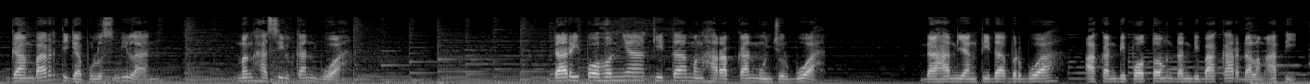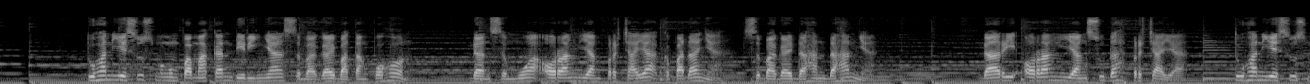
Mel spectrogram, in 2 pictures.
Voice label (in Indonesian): kabar baik good news bahasa indonesia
